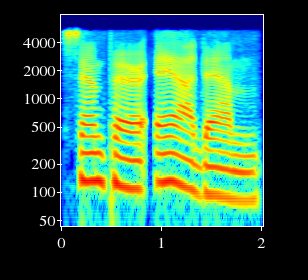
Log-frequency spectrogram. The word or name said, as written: semper eadem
